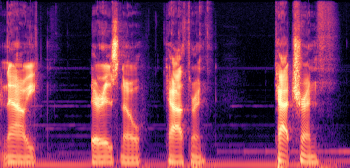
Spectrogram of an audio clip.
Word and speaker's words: Catherine: there is no Catherine Catrin as she's supposed to be pronounced I think iPhone kya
